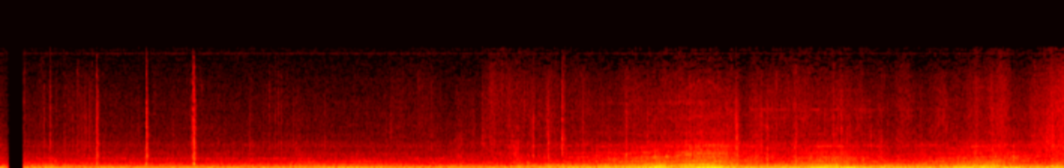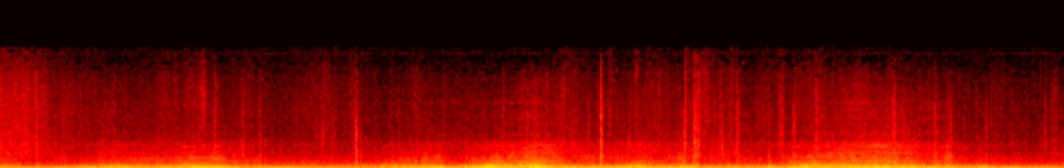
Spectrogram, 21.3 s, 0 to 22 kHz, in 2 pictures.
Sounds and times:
Car: 0.0 - 21.2.

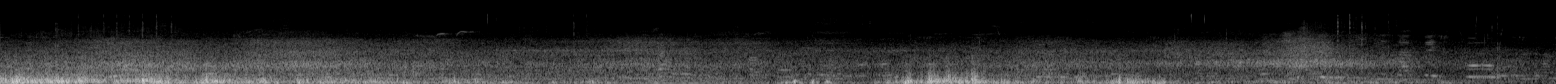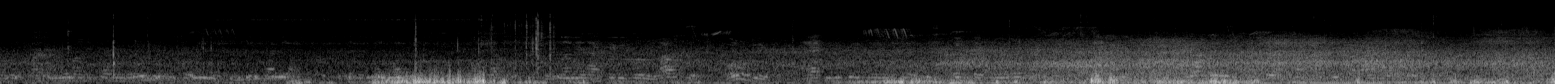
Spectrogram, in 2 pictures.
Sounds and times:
Speech: 0.9 - 2.3, 6.4 - 9.1, 10.2 - 11.4, 12.5 - 30.0
Bird: 14.4 - 21.4, 24.1 - 26.6.

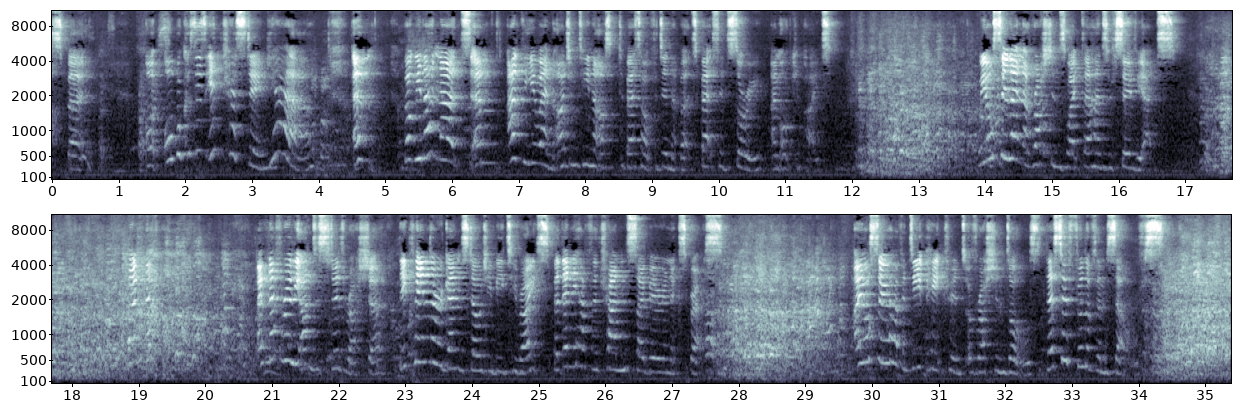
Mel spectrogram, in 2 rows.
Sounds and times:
Child speech, kid speaking: 20.8 - 27.5.

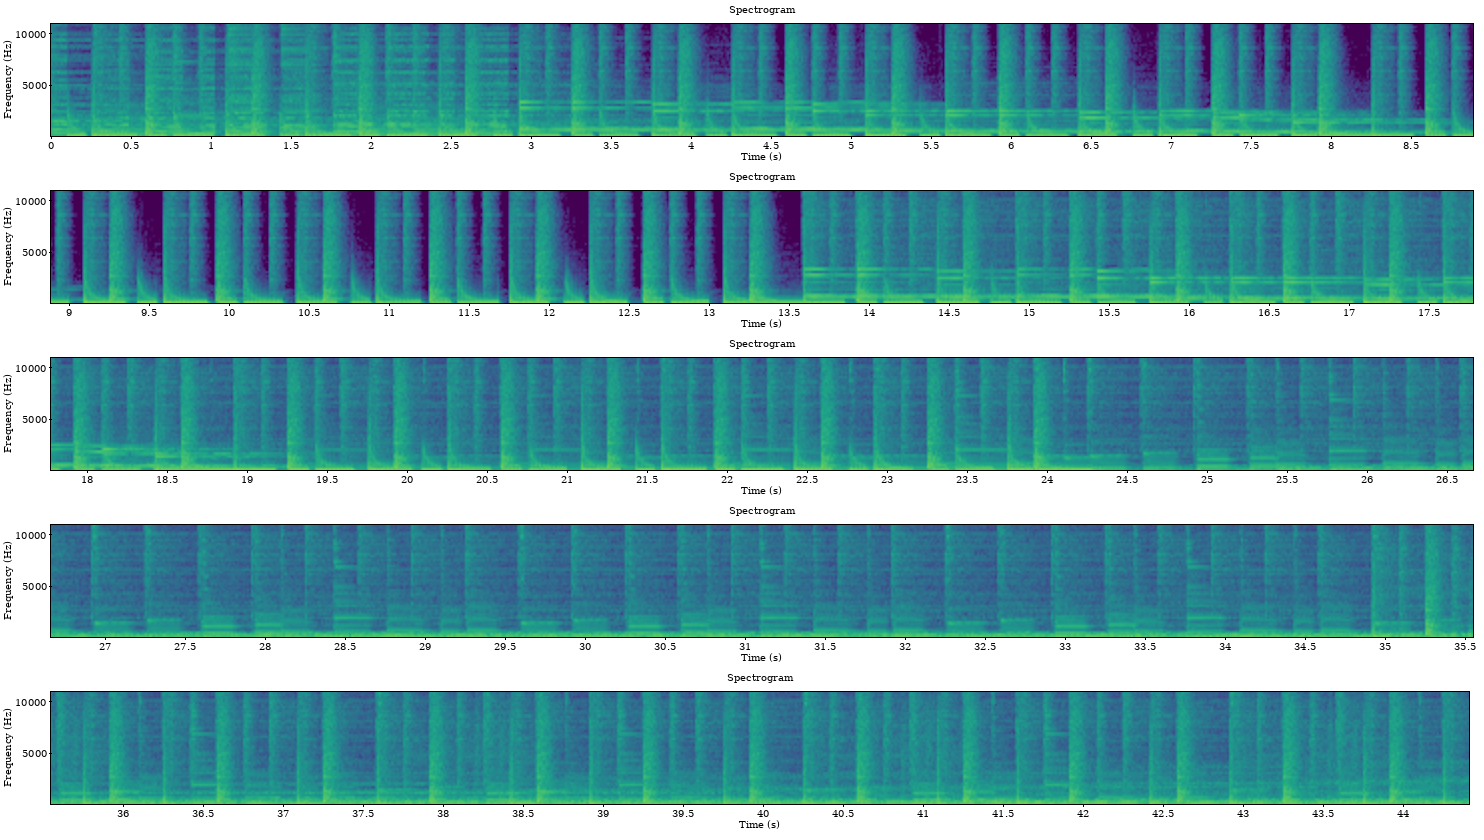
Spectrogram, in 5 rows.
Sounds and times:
Background music: 0.0 - 44.4
Rhythm and blues: 0.0 - 44.4.

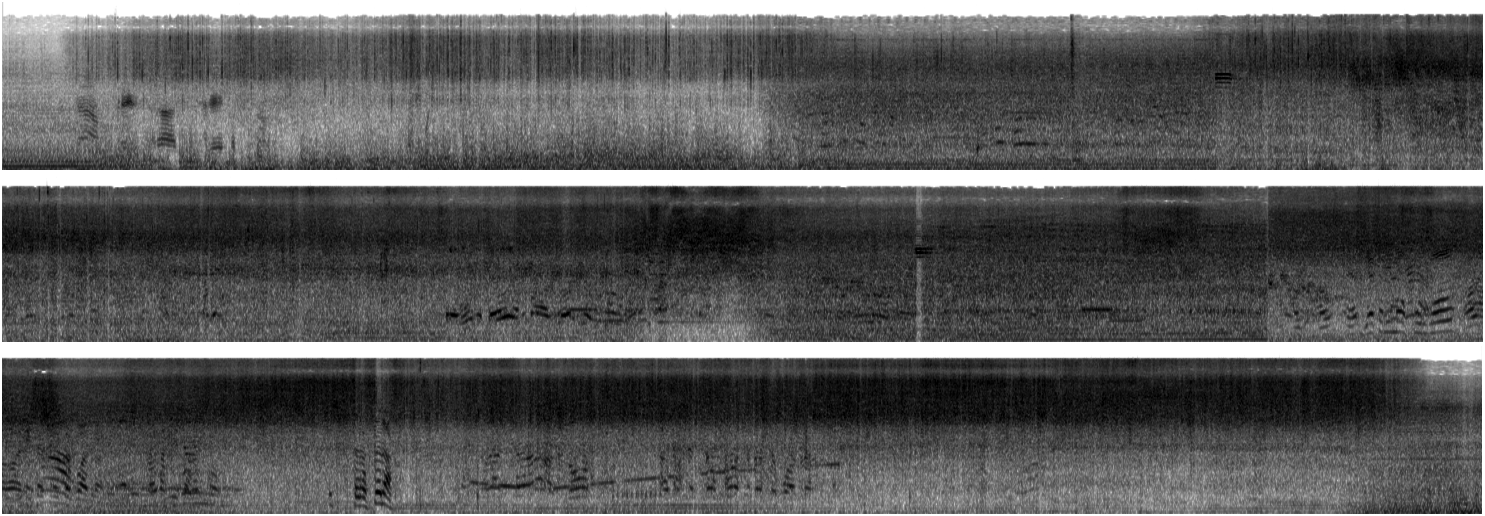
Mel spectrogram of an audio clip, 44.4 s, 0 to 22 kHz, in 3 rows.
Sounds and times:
Fire: 0.0 - 44.4.

